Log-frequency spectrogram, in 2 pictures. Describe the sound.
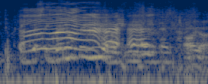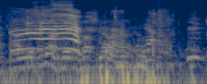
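A baby cries during a presentation in two long, loud wailing bursts, with softer whimpers and fussing between them.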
